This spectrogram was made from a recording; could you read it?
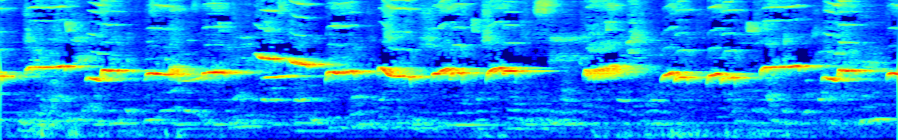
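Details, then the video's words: A rufous-bellied thrush sings a steady run of clear, fluty whistled phrases, each slurred and slightly falling, almost without pause, over a faint low background hum. "VIVIU VOVÔ VOUVÔ VOVÔ E ASSIM Sabia da mata vivi vovó viu"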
